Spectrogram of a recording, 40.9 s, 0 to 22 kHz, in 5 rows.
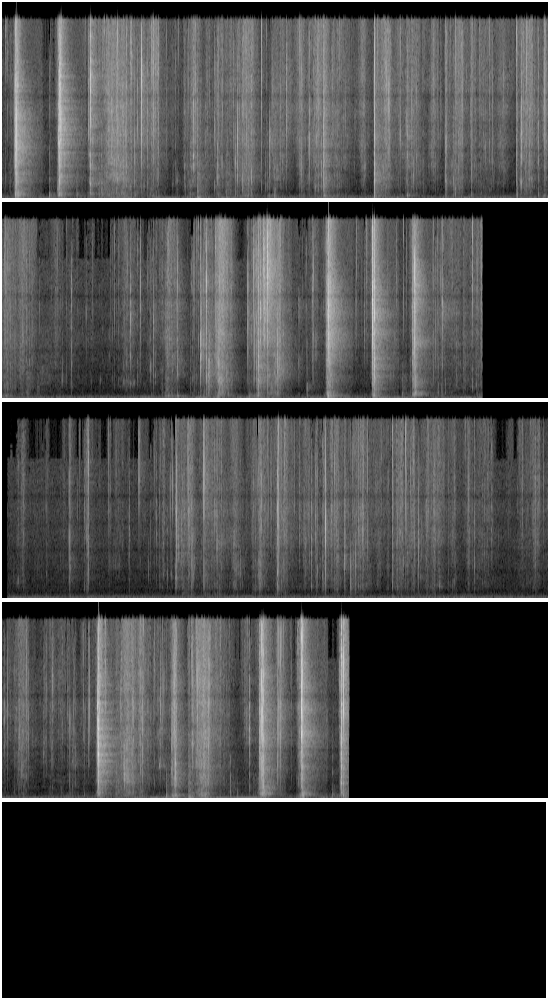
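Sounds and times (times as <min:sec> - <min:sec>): slime crackling and popping: 0:00.0 - 0:15.4, 0:17.2 - 0:29.8.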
